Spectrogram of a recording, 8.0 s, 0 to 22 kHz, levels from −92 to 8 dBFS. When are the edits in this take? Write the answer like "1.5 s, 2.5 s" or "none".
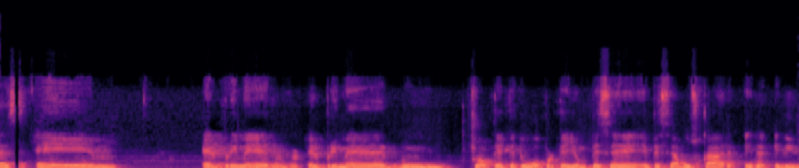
4.6 s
